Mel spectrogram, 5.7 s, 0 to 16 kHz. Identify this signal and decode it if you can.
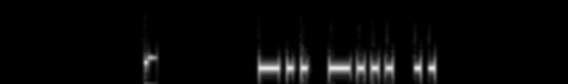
Morse code, heard as a keyed tone, about 17 wpm, 700 Hz. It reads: DBI
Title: USA Call Sign Postfixes - 3 Letters 17wpm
